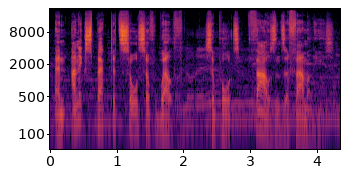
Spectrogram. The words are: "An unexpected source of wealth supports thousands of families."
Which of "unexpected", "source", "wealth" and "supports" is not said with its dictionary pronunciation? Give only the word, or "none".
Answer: none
